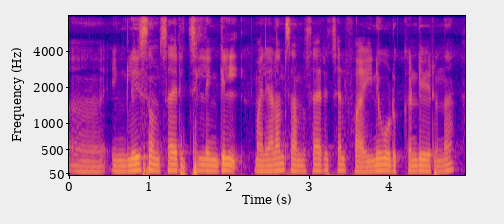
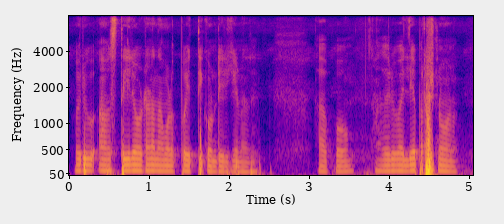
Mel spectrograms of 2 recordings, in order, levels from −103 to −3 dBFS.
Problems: none marked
